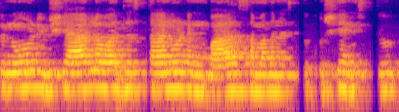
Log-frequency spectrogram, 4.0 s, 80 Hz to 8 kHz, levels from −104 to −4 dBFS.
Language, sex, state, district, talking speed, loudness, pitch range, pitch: Kannada, female, Karnataka, Dharwad, 120 wpm, -16 LUFS, 195-205 Hz, 200 Hz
